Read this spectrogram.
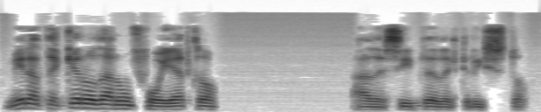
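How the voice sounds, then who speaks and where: With a lowish, animated voice, a male preacher gives a sermon in a mix of Spanish and English, halting at times while he looks for the right word.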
